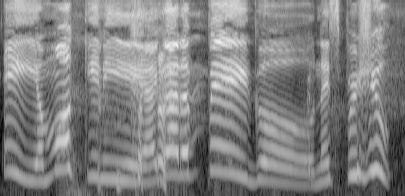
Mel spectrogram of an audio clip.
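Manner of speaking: put-on high, drawn-out Jersey Italian accent; slow, hammy Italian-American wiseguy accent. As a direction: ham up a mob-movie Italian accent, stretching the words. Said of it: "Have you heard [name]'s Italian accent?".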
